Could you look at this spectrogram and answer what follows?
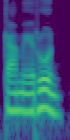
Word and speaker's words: Kamerun: Karena bahasa resmi di sana itu Perancis di mana huruf C dibaca K dan O dibaca U. Ya, kita sesuaikan aja. Jadi deh Kamerun biar pas sama pelafalan aslinya.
